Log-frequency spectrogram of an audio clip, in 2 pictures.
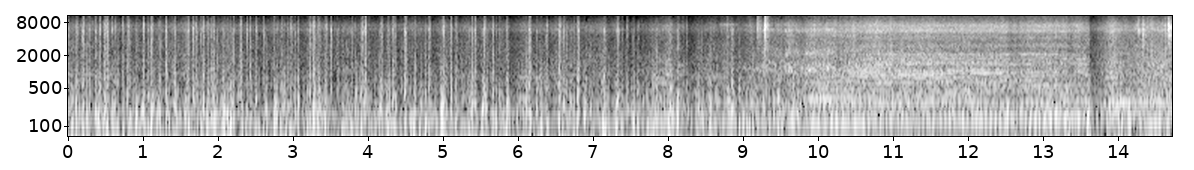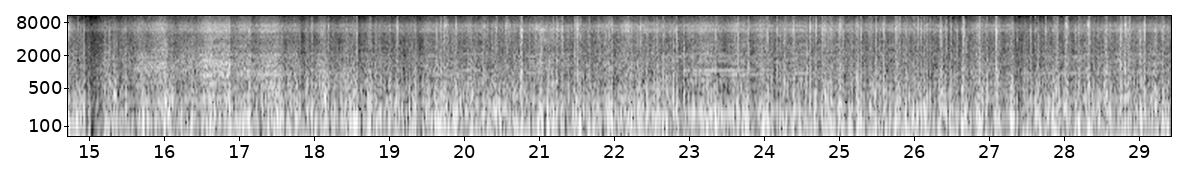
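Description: In-cabin sound of a 1995 Dodge Neon ACR race car at speed. Its four-cylinder engine pulls hard under wind and road noise. About halfway through the engine note changes, with two brief sharp drops in level a second apart.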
